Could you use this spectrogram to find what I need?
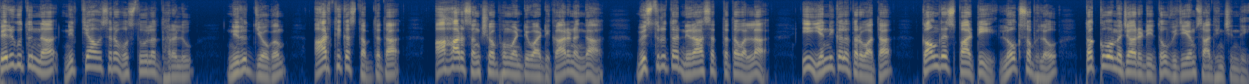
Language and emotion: Telugu, neutral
